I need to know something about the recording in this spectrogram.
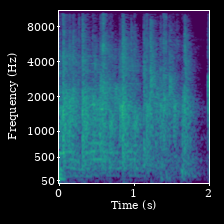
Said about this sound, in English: But anyway, let's just give Jesus another hand clap of praise, would you? Amen, amen, amen.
